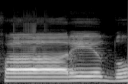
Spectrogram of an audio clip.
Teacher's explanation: پھا الف مدہ ہے، ایک الف کے برابر کھینچ کر پڑھیں گے، را زیر کی وجہ سے باریک ہوگا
